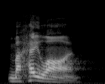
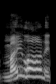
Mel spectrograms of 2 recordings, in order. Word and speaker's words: Mahlon: And it's funny to hear people pronounce those differently. We heard one, it was like Mahalon and Chehalon or something like that. It was so weird. It's Mahlon and Chilion. All right, get it right.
